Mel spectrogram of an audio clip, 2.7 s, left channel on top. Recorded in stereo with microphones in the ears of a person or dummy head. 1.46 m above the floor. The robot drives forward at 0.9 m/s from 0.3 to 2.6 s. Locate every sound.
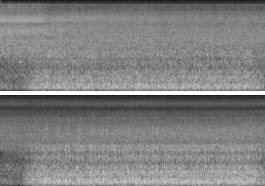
0.0 s running water: 55° left (ahead or behind), 1.0 m; by 2.7 s 20° left (ahead or behind), 2.5 m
